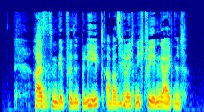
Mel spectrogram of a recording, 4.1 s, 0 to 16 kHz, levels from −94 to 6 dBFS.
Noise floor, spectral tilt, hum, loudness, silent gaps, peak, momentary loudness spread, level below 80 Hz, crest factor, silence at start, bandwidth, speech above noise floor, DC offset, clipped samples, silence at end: -45 dBFS; -6 dB/octave; none; -21 LUFS; none; -6 dBFS; 5 LU; -52 dBFS; 14 dB; 0.3 s; 11.5 kHz; 25 dB; under 0.1%; under 0.1%; 0.4 s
